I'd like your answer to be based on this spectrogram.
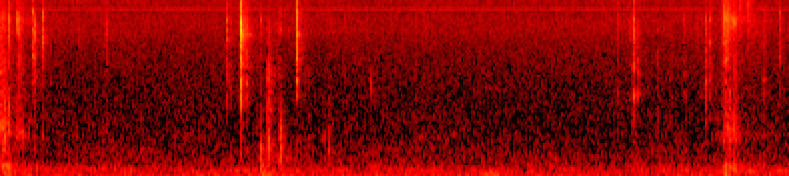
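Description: A small utility knife shaves curled strips off a solid, palm-sized pink bar of soap held in one hand, with the shavings piling up on a wooden table. Quiet, crisp, bright scraping clicks come in short separate bursts over a faint hiss, with the loudest cuts clustered near the middle and end.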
